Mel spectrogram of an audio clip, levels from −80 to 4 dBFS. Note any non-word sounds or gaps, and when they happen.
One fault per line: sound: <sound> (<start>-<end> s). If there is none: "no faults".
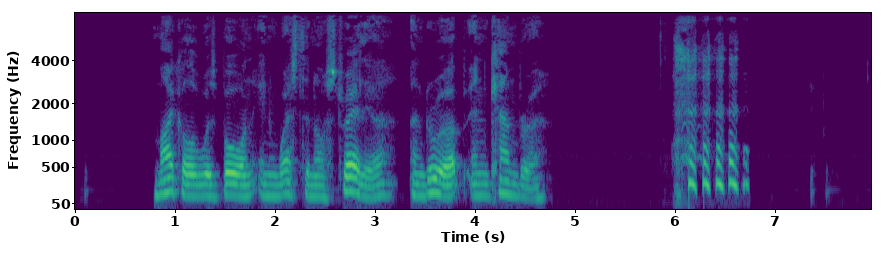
sound: laugh (5.8-6.8 s)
